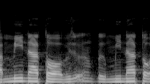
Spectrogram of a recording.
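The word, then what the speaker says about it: 港: Âm cương đọc là Minato, ví dụ trong từ Minato là bến cảng, Minatomachi là cảng đinh nghĩa là thành phố cảng.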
